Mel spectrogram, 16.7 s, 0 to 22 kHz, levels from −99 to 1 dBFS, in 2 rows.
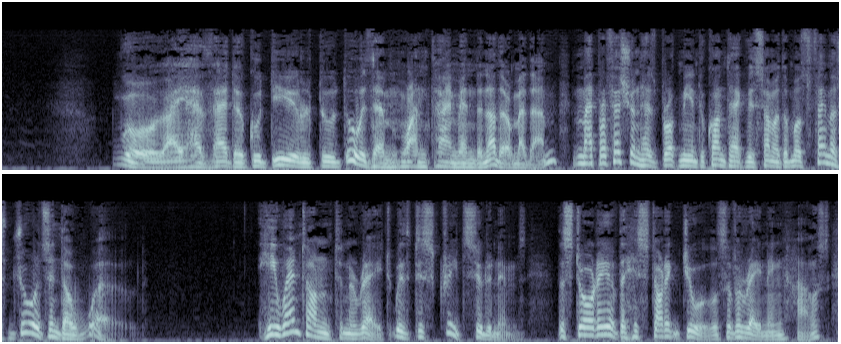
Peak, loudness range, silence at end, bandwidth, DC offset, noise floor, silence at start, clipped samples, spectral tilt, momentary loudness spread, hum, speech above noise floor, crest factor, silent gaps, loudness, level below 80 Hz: -6 dBFS; 4 LU; 0 s; 11.5 kHz; under 0.1%; -59 dBFS; 1.15 s; under 0.1%; -5.5 dB/octave; 8 LU; none; 36 dB; 18 dB; none; -23 LUFS; -44 dBFS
